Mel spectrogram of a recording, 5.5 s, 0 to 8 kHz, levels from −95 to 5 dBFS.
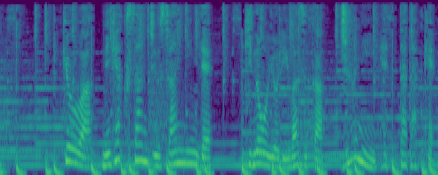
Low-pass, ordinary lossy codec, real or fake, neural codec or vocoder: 7.2 kHz; MP3, 32 kbps; real; none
